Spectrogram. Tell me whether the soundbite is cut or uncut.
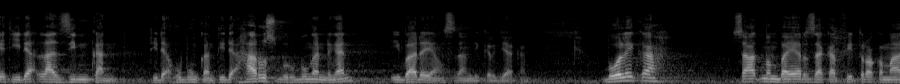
uncut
